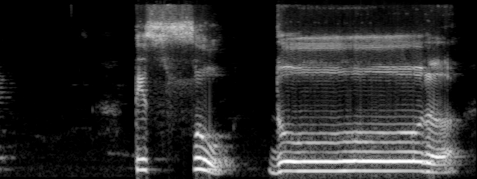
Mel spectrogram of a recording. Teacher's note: سواد حروف مستعلیہ میں سے ہے، پر پڑھا جائے گا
